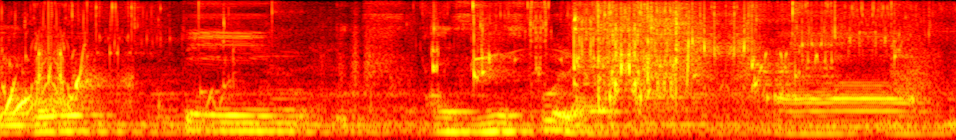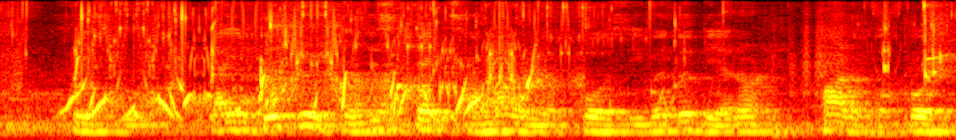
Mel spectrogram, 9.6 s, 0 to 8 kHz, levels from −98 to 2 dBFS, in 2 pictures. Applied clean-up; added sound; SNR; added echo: none; Drip; 1 dB; reverberation time 0.6 s.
